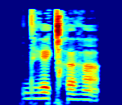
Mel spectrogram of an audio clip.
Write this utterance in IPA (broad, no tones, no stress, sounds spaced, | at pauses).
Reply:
dʱ e ǀʰ ɜ ɦ ã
